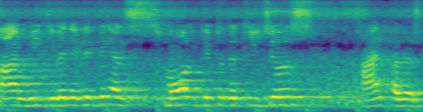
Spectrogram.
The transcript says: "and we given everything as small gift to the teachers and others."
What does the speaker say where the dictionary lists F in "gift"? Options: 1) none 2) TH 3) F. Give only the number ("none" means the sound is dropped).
1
